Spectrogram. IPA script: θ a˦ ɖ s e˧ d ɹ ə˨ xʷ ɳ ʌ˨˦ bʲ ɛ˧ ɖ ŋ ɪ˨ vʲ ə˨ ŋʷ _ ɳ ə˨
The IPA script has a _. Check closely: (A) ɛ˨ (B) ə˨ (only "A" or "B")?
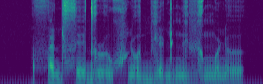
B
